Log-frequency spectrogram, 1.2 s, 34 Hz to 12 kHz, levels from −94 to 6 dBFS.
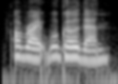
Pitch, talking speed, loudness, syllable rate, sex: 210 Hz, 255 wpm, -15 LUFS, 5.8 syllables/s, female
